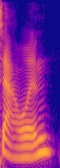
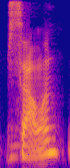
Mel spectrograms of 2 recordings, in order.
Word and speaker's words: Samhain: I enjoyed hearing a well-pronounced reference to, rhymes with... – Samhain. – Samhain. Yep. Say it again.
